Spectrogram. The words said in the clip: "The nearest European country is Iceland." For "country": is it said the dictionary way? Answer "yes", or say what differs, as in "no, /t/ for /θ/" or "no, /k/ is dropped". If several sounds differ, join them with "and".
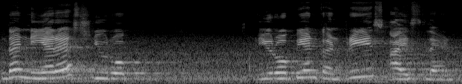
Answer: yes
